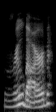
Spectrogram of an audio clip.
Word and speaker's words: rhubarb: sound er so it could be r w r or rh and the words are wrong wrist rhubarb and trophy and now i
